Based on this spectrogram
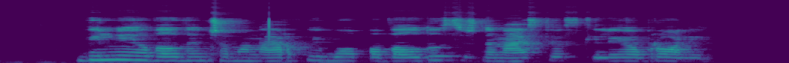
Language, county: Lithuanian, Alytus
